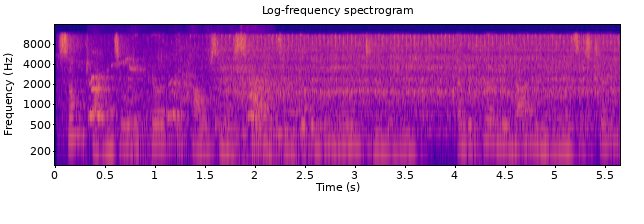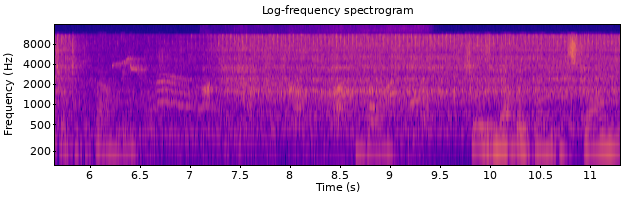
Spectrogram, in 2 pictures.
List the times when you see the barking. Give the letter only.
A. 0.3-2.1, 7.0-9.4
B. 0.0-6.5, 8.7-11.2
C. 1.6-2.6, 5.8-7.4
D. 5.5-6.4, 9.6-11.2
A.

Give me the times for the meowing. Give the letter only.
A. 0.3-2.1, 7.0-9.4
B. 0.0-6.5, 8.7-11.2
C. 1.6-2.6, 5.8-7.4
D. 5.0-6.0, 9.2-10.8
C.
